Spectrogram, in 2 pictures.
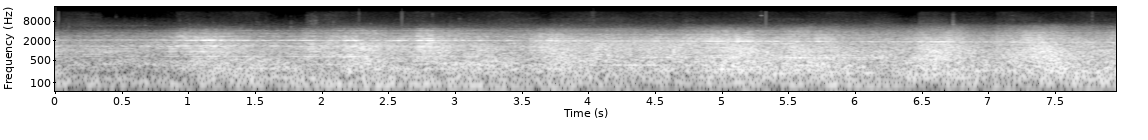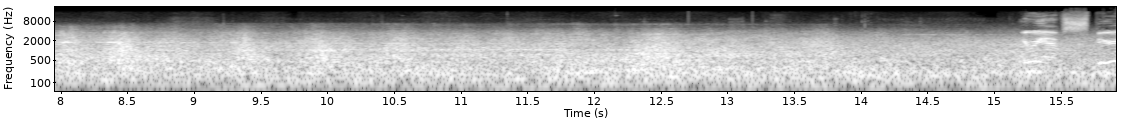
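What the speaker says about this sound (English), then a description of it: "Here we have Spirit Flight 507 taking off to Las Vegas on an A320." Spirit Airlines Airbus A320 taking off at LAX, a steady broad jet roar sustained at moderate distance throughout, with faint talk at the end.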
